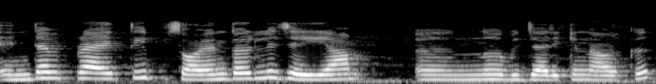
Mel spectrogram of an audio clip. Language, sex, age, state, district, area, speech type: Malayalam, female, 18-30, Kerala, Kottayam, rural, spontaneous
